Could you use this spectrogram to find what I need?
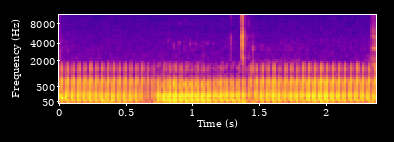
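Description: A cat's purr plays continuously from a purring machine, a steady, rhythmic low rumble of rapid pulses with no voices over it.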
